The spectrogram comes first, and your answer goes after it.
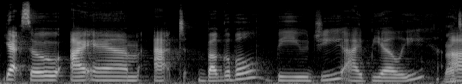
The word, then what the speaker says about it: Bugible: So I am at Bugible, Bugible. That's how you pronounce it. I wasn't sure how to pronounce it. Not Bugible. Okay. It's like bug and edible. So Bugible.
